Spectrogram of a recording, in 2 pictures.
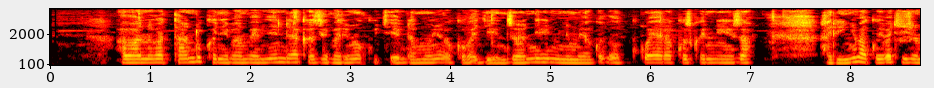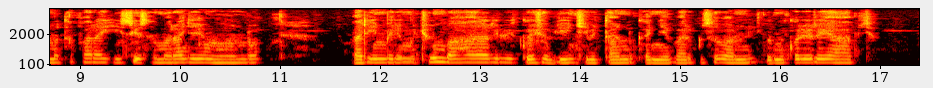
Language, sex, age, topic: Kinyarwanda, female, 18-24, education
